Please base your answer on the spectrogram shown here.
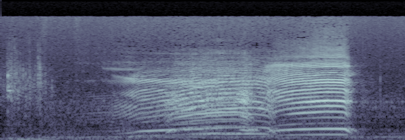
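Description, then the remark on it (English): A cow moos twice in close succession, long drawn-out lowing calls that are loud, with no one talking over them, as cows close in on a balloon that has just landed with its basket overturned. “I always knew those cows would close in.”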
